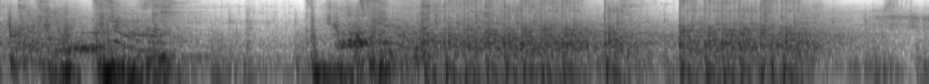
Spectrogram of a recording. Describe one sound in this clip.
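Gunfire and explosions bang and crackle in a video game.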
